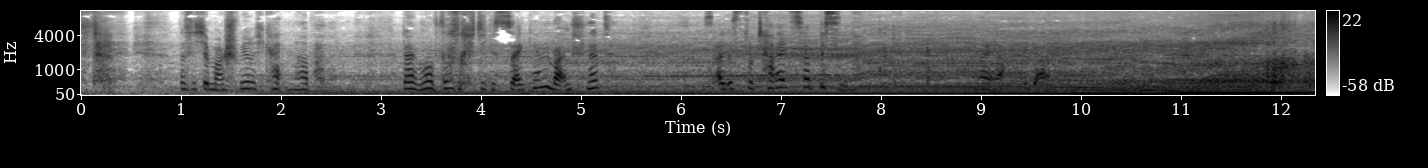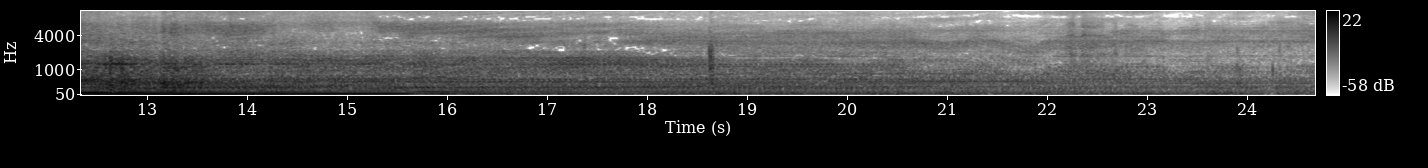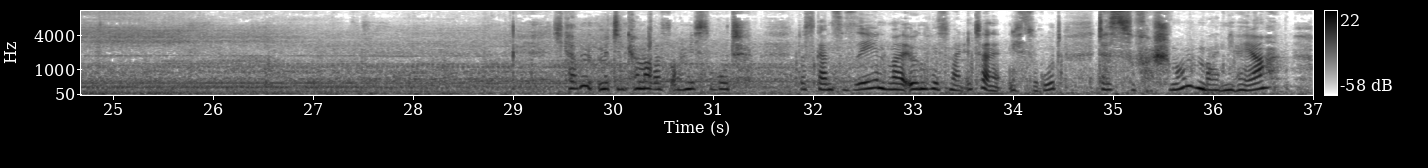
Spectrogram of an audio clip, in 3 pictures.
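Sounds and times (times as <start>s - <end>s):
vehicle engine passing by: 1.2s - 35.6s.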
